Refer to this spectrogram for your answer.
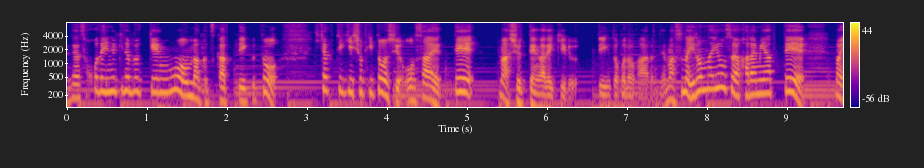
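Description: Fast, lively Japanese-speaking man musing. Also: on the high side. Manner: thinks aloud with many fillers and rhetorical questions. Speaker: podcast host. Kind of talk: casual solo commentary.

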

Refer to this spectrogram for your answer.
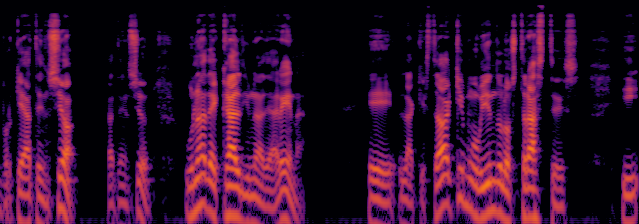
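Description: Animated preacher man, dry sound. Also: mid-range voice, no echo. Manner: animated storytelling preacher, asks listeners questions. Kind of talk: conversational sermon.

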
